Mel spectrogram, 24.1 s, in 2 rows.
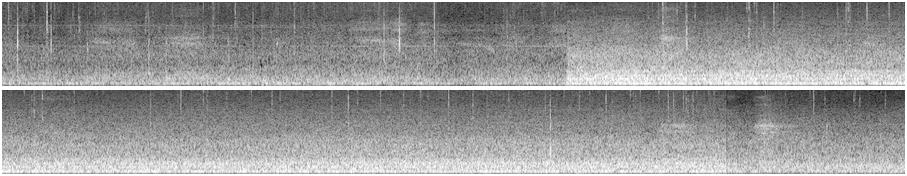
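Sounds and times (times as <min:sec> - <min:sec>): constant low hum: 0:00.0 - 0:24.0
freezing rain falling: 0:00.0 - 0:24.0
drops ticking on surfaces: 0:08.6 - 0:21.7.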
